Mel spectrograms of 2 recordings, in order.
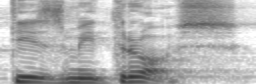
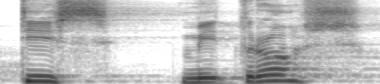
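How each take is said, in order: First: The first word ends with a z sound. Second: The first word ends with an s sound.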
